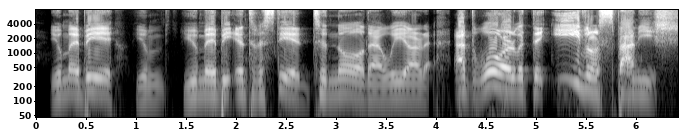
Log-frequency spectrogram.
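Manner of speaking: loud, put-on, approximate French accent. Voicing the governor who welcomes Mister Rex, in an attempted French accent. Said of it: "I'm doing the French accent".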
